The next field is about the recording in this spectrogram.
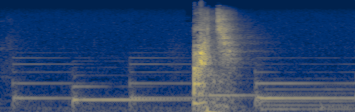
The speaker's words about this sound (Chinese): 我终于打了个喷嚏，寒冬腊月的天气真不是开玩笑的。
